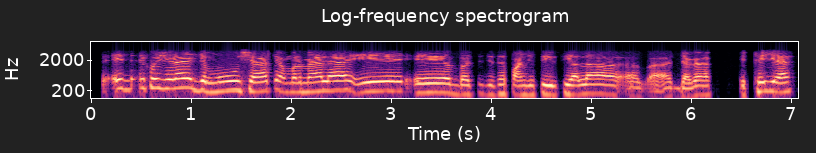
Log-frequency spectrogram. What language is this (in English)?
Dogri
